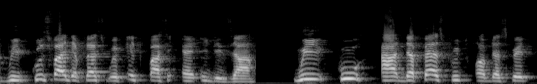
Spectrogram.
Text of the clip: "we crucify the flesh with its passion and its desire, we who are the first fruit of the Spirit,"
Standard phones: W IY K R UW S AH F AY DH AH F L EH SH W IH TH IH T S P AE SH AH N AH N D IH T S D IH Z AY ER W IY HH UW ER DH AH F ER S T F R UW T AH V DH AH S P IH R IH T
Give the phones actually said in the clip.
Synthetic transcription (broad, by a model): W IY K R UW S AH F AY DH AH F L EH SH W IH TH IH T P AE S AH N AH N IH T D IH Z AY W IY HH UW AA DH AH F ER S T F R UW T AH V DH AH S P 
